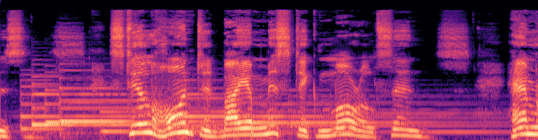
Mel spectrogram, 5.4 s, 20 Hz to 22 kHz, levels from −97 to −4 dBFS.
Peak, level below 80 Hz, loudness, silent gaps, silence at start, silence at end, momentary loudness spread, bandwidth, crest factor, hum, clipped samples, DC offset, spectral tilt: 0 dBFS; -48 dBFS; -15 LUFS; none; 0 s; 0 s; 13 LU; 16.5 kHz; 16 dB; none; under 0.1%; under 0.1%; -4.5 dB/octave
